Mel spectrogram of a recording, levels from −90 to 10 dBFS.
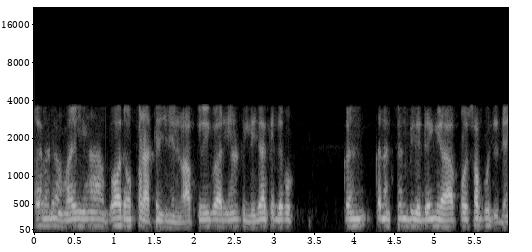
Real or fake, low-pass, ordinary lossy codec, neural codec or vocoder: fake; 3.6 kHz; none; codec, 24 kHz, 3 kbps, HILCodec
